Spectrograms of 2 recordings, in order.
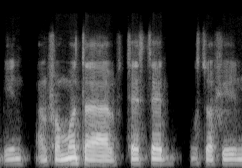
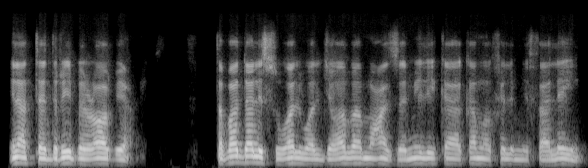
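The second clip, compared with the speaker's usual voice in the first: ordinary delivery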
